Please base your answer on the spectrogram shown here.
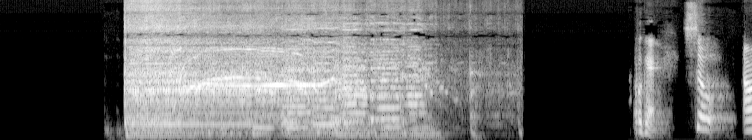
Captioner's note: music blares; crowd screaming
